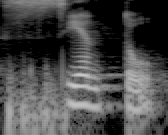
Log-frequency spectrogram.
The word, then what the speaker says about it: ciento: A gente sabe, né, que se escreve com o, mas se pronuncia como u. E no espanhol é ciento.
